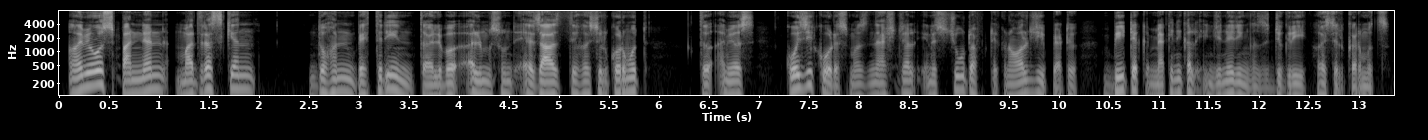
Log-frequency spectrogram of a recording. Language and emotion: Kashmiri, neutral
